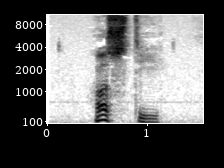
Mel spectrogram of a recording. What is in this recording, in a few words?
"hostie", Dutch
